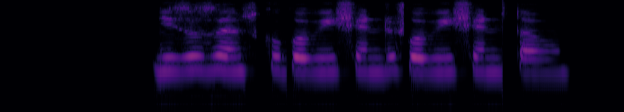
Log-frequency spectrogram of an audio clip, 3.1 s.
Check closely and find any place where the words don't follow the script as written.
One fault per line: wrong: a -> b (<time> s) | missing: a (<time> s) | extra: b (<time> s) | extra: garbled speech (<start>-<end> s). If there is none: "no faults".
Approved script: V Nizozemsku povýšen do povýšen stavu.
no faults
